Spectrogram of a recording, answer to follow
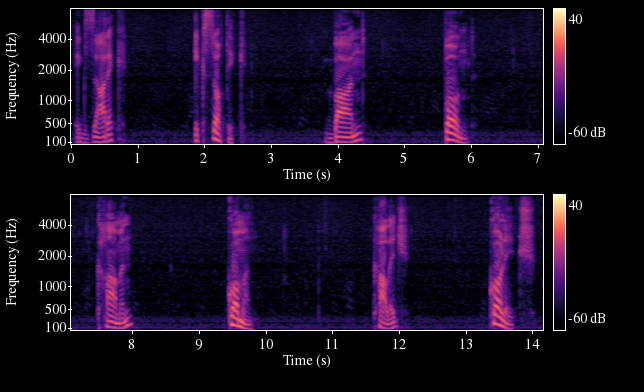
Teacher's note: Short O's in this Slavic accent are likely to migrate closer to a long O, at least the first part of a long O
